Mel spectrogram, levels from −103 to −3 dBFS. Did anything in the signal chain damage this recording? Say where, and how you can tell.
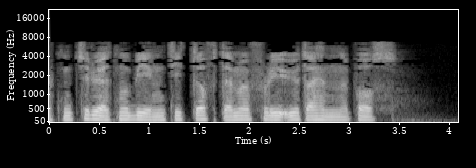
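Yes. Hissy, grainy speech with nothing above 6.5 kHz throughout points to the codec stage, likely heavy Vorbis compression at a bitrate near 18 kbps.

Just after "å fly", a 50 ms hiss from 2.5 to 2.55 s smears the next attack. This pre-echo is block quantisation noise spreading ahead of the transient.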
